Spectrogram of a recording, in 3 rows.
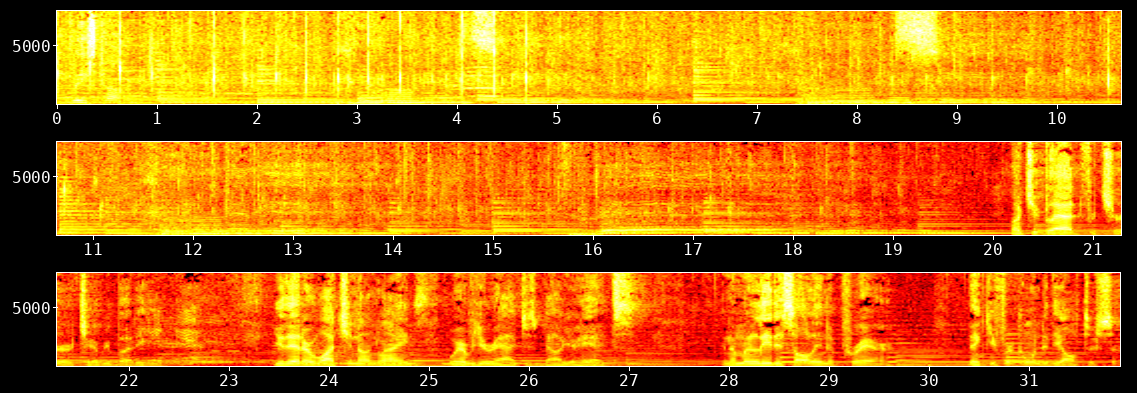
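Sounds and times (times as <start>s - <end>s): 
audience clapping: 0.0s - 19.6s
speech: 0.2s - 1.1s, 20.3s - 22.6s, 23.4s - 27.1s, 27.9s - 29.8s, 30.4s - 31.9s.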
